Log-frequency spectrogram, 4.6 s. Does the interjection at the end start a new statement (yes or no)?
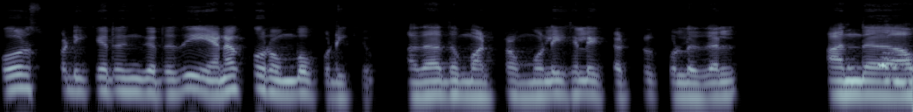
no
